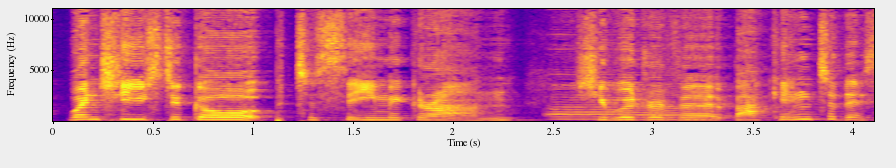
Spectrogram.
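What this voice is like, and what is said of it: Attempted northern English accent. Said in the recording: “let me try and get a sort of northern accent ... quite a soothing accent ... obviously I'm not very good at keeping up with”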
